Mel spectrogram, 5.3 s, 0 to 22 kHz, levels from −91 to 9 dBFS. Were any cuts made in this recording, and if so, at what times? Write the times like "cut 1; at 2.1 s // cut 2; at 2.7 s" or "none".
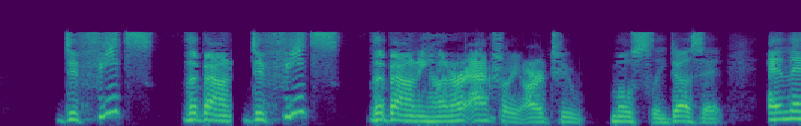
cut 1; at 1.5 s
